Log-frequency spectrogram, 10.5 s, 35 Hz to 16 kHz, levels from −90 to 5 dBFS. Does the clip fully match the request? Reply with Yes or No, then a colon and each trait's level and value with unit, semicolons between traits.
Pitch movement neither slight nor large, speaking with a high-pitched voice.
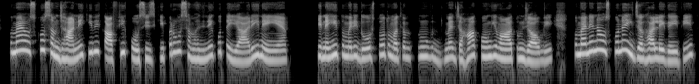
No: wide, 6.0 semitones; very high, 250 Hz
